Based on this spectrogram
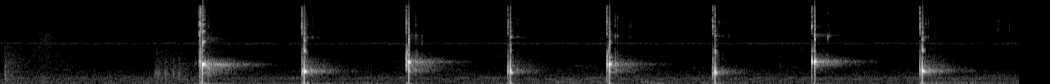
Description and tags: Me making a tick tock noise with my tongue.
